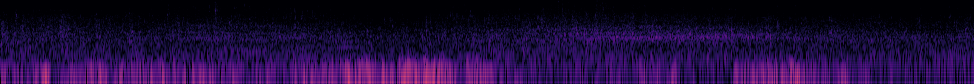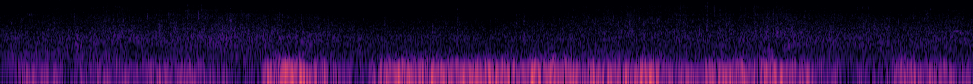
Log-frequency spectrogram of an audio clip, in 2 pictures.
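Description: Wind buffeting the camcorder's microphone in uneven low gusts, strongest from about nine and a half seconds in, over a faint steady hiss of open outdoor air.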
